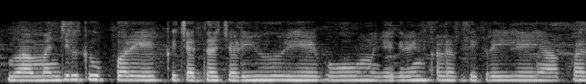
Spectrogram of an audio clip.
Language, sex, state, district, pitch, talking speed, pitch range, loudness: Hindi, female, Himachal Pradesh, Shimla, 195 Hz, 185 wpm, 190-195 Hz, -16 LUFS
